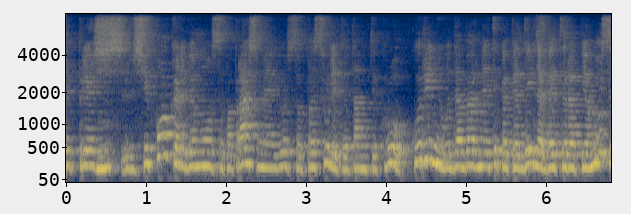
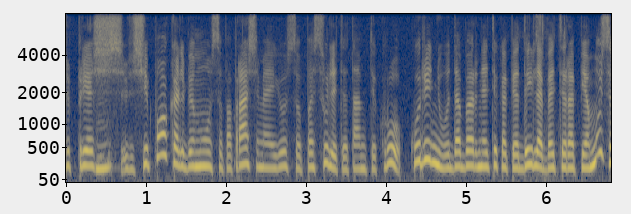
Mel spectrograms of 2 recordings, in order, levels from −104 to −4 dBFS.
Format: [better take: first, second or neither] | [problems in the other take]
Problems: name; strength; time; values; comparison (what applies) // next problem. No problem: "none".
second | room echo; dies away in 0.6 s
